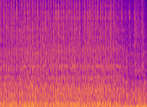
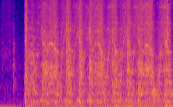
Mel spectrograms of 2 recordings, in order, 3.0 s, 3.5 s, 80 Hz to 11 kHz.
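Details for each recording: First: Ragasa (cumplung) 100 PS diesel engine after injection pump plunger replacement, started by starter: steady low diesel clatter at an even idle, regular knock, starts easily and runs smoothly; normal diesel idle. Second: Diesel engine after fitting a 100 PS Ragasa plunger in the injection pump and refitting injector lines: starter cranks at about four beats a second with no firing while air is bled from the pump; cranking without starting due to air in injection pump.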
